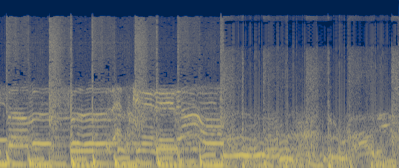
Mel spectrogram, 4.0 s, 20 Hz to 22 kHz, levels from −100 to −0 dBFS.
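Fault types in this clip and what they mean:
Interleaved audio read as planar: from 2.24 s, each 11.6 ms block's alternating left-right samples are split into halves played together, fitting a 512-sample buffer; the sound turns dull and robotic with an 86.1 Hz buzz, shown as evenly spaced spectrogram lines and waveform seams at block edges.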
